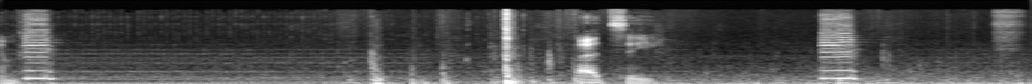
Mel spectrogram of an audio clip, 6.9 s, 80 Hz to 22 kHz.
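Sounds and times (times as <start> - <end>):
car horn toot: 0.0 - 0.6, 5.4 - 5.9
low car engine rumble: 0.0 - 6.8
speech: 0.2 - 0.5, 2.5 - 2.7, 4.0 - 4.5, 5.5 - 5.9.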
